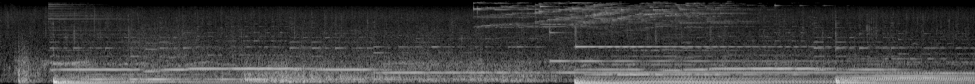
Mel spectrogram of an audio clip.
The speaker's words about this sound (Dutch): De wind waait hard door de bomen rondom het grote Pietenhuis en de regen slaat tegen de ramen.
